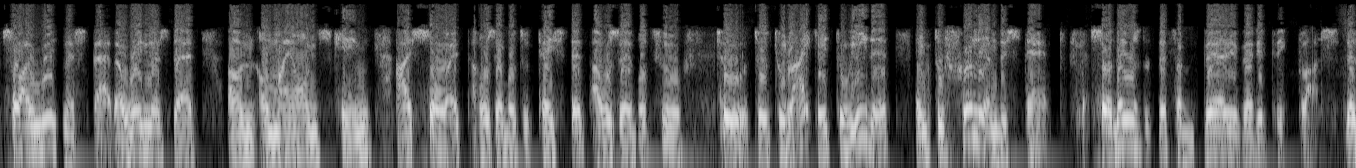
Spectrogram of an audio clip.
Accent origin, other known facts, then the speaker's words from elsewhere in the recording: Italy; I was born and I grew up in Italy.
